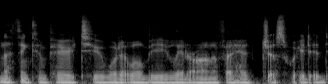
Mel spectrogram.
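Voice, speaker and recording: Somewhat breathy, a man talks at a moderate pace in a very deep, low pitch. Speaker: toy collector youtuber. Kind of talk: casual chat. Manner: rambling with many fillers. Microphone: head-mounted camera mic close to mouth and nose.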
